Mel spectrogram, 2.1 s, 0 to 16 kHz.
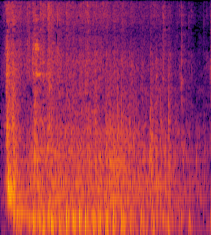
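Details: Honda GX160 junkyard engine: one pull gives a brief burst of firing chugs that fades out within two seconds. It won't keep running, starved of fuel, likely a carburetor problem.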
